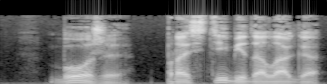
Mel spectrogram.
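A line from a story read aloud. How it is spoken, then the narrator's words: Muttering. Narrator (Russian): пробормотал Торгюсон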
